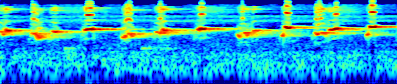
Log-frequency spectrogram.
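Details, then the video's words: Bulbul lure sound of a sooty-headed bulbul: a lively chain of clear, gurgling whistles, each phrase dipping and rising, delivered in quick succession over three seconds against a quiet background. "SUARA pancingan paling AMPUH untuk Trucuk jenis apapun"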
